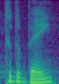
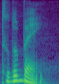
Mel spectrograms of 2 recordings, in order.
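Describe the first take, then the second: First: The voice rises at the end, as a question. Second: The voice falls at the end, as an answer.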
